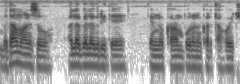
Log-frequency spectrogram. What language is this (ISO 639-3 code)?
guj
